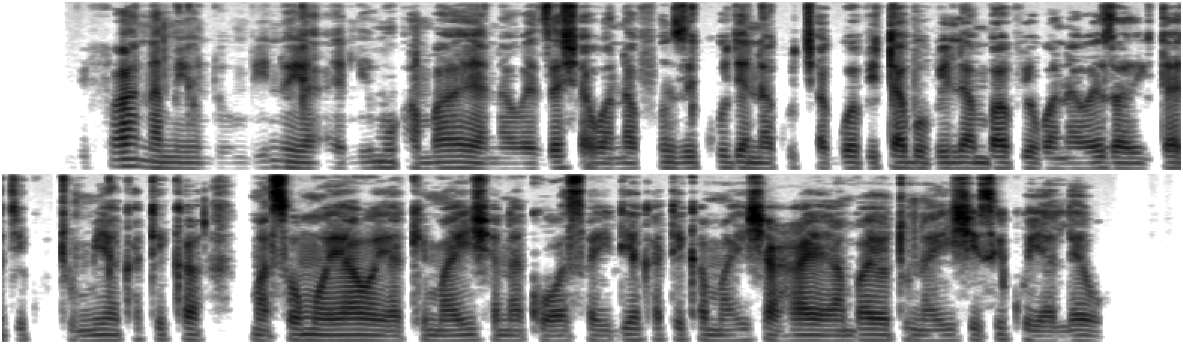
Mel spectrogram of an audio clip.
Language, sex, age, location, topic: Swahili, male, 36-49, Nairobi, education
